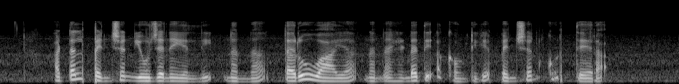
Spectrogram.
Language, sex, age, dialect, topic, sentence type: Kannada, female, 18-24, Central, banking, question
